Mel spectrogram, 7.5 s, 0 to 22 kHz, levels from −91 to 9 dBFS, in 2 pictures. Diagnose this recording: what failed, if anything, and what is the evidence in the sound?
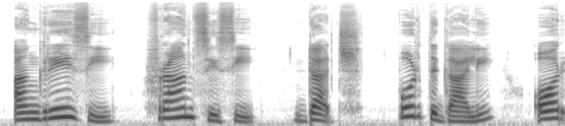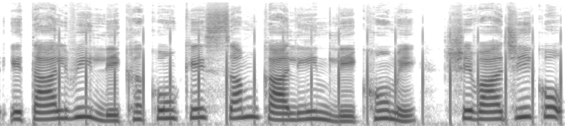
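A train of clicks runs from 4.16 s to 7.51 s, starting just after "फ़्रांसीसी डच पुर्तगाली और" and continuing almost to the end of the clip. The clicks are alike in shape, evenly spaced at about 5.4 per second, about twenty in all, and peak at roughly 15 dB above the speech, so they tick through words and pauses alike. A fixed-rate impulse like this points to the analogue wiring or the converter interface, likely interference from nearby equipment or a faulty connection or power supply.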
